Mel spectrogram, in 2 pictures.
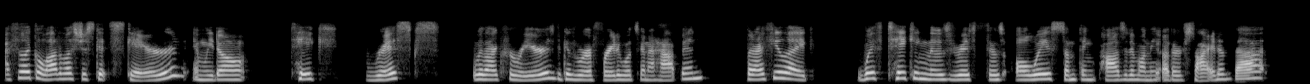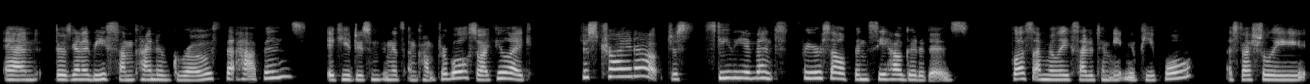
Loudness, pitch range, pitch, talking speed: -19 LUFS, 210-265 Hz, 225 Hz, 205 wpm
